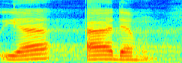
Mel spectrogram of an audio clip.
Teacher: Jadi ya Adamu ini dinamakan dengan mad jaiz munfasil ya, karena antar mad tabi'i dengan hamzahnya terpisah di lain kalimat. Jadi mad jaiz munfasil ini dibaca panjang boleh 4 atau 5 harokat, harus konsisten dengan nafas.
